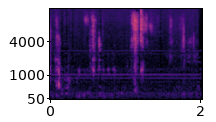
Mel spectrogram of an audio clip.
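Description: Near silence with a few faint crinkles and clicks: a trading card and its plastic sleeve handled in nitrile-gloved hands.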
